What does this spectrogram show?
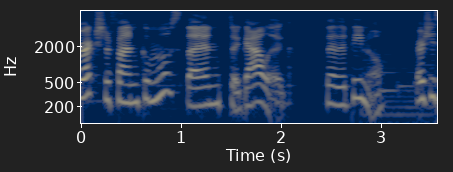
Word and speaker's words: Tagalog: No, it's Tagalog. And I know how to say it.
